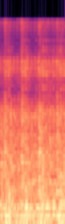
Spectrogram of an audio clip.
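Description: Vespa scooter engine idling at low RPM with a compression leak and fouling spark plug, a steady close low putter with faint irregular knocking.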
